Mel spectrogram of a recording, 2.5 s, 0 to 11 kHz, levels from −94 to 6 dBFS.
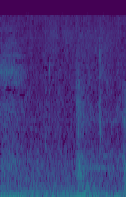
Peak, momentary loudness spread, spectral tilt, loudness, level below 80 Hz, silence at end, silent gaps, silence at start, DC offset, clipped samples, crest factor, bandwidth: -40 dBFS; 5 LU; -3.5 dB/octave; -56 LUFS; -58 dBFS; 0 s; none; 0 s; under 0.1%; under 0.1%; 14 dB; 8.4 kHz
